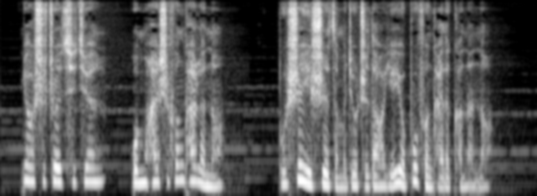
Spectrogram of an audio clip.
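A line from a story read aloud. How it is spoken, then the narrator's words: Sighing. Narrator (Chinese): 楚河叹口气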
